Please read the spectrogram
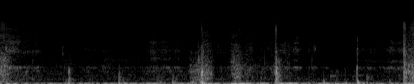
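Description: Cardboard shipping box being worked open by hand: irregular scrapes, creaks and knocks of cardboard as its taped, well-secured top edge is pulled at.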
